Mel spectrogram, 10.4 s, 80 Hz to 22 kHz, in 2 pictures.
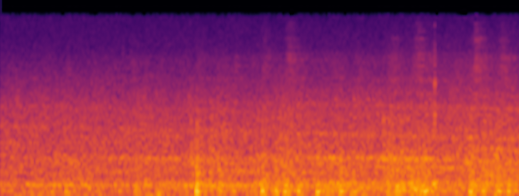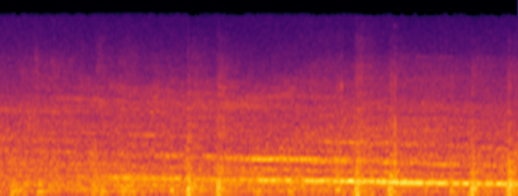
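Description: Alstom 1996 stock Jubilee line train drawing in, growing louder as it nears, with its wheels clicking over rail joints. From about halfway, its GTO inverter propulsion whines in several tones that fall steadily in pitch as the train slows.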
